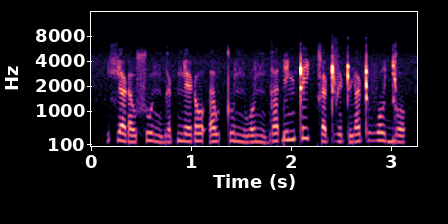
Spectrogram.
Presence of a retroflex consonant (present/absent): present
